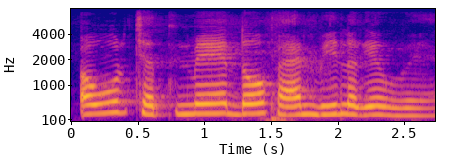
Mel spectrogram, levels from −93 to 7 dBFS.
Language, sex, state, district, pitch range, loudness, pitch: Hindi, female, Uttar Pradesh, Saharanpur, 225-255 Hz, -15 LUFS, 240 Hz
